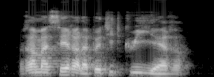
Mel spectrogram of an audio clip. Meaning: to scrape up off the floor
- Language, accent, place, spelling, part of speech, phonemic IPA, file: French, France, Lyon, ramasser à la petite cuillère, verb, /ʁa.ma.se a la p(ə).tit kɥi.jɛʁ/, LL-Q150 (fra)-ramasser à la petite cuillère.wav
